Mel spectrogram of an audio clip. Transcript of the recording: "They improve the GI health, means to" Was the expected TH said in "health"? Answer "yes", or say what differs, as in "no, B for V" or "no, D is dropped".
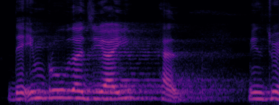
no, T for TH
